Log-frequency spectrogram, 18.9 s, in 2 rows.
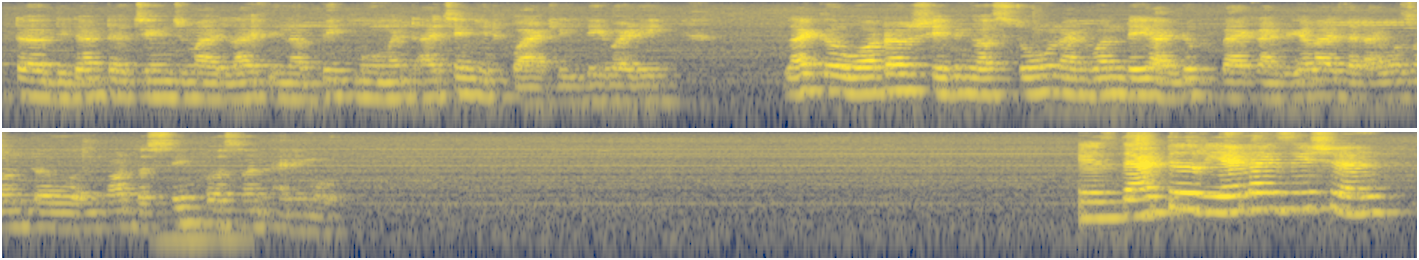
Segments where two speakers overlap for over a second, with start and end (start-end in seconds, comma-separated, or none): none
